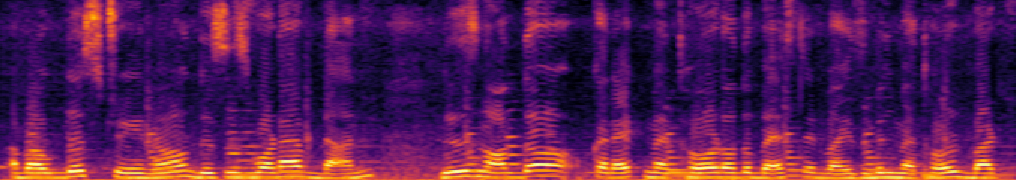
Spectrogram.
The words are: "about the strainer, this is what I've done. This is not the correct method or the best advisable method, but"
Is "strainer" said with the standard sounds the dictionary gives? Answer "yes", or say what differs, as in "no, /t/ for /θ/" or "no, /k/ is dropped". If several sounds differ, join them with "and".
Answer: yes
